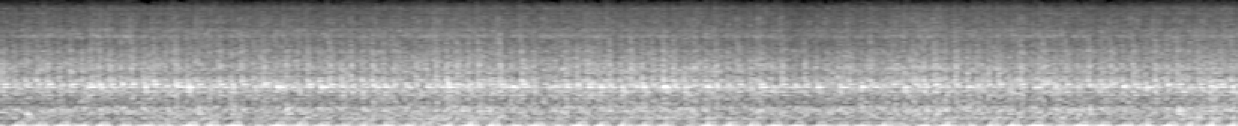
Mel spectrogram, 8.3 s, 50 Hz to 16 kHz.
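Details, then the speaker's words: Lotus Elan twin carbs, tick-over becoming less smooth after 500 miles: idle holds steady but the beat pulses unevenly over a mild rattle; airflow meter shows the carbs are not balanced, though they were likely closer before. "interesting that are not perfectly balanced in each carb and I'm pretty sure they were closer than that before"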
